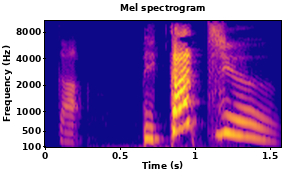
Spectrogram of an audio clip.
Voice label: voice cute; pikachu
